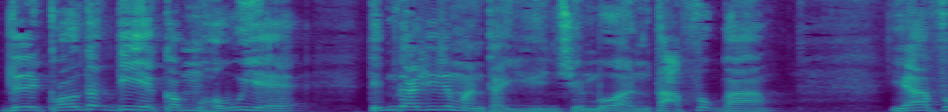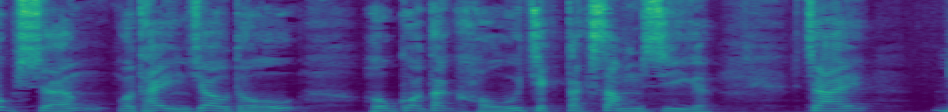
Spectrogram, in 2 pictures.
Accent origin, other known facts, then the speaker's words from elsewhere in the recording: China; 我作為一個中國人，我一定站在我自己國家方面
